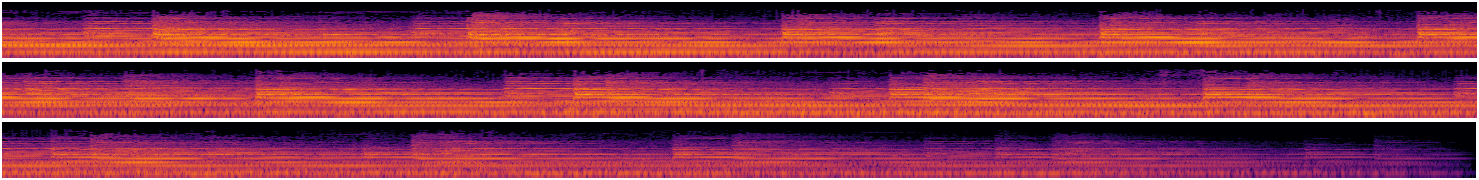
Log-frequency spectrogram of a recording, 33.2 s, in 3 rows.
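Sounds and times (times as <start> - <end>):
church bells in Codroipo: 0.0 - 33.1.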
